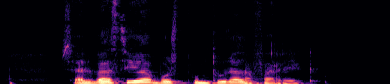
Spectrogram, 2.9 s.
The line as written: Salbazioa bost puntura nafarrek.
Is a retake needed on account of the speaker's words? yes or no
no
